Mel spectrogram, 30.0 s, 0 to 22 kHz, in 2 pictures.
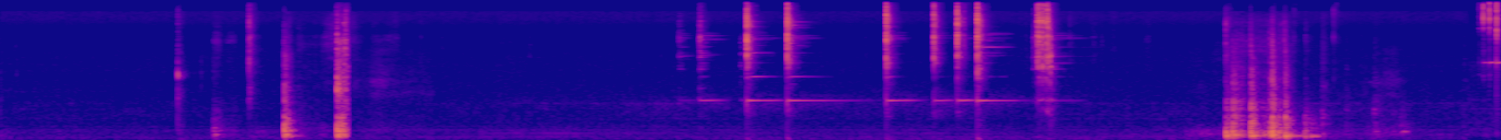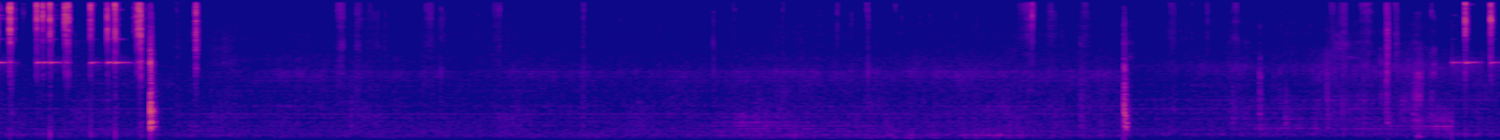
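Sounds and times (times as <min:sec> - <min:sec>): small hard objects clicking: 0:14.8 - 0:16.5, 0:29.6 - 0:30.0.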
